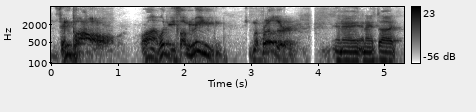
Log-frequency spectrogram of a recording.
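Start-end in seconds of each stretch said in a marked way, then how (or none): 0.1-3.7 mock Daryl. Voicing Daryl on the phone.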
